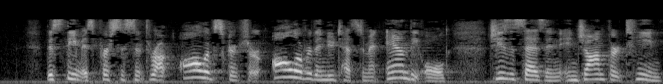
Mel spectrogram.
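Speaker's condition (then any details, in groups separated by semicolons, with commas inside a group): No condition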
